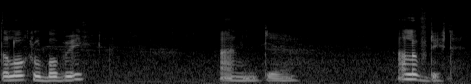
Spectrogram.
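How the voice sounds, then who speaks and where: In a Cumbrian accent, a woman speaks at a fairly slow pace with long, frequent pauses. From Cumbria (Penrith, Lake District). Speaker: local resident. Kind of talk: personal reminiscence.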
